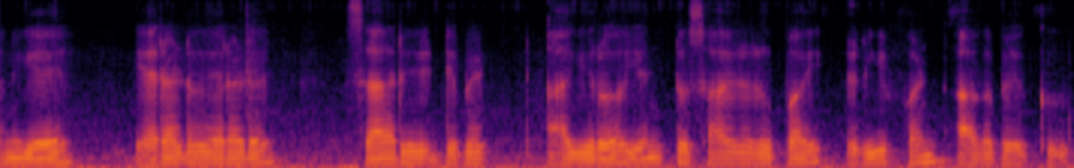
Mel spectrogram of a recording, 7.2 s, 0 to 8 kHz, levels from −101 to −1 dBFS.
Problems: low volume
